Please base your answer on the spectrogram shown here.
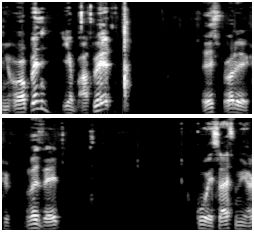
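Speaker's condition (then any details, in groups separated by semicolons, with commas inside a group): Cerebral palsy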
